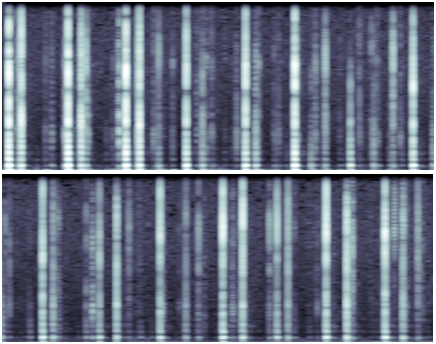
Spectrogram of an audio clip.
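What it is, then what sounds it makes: Paperback book. Long painted nails and fingertips tap and scratch the paper cover and spine of a thick, solid paperback book held close to the microphone. The result is a quick, irregular run of soft, dry clicks with a low thumpy body and faint scratchy rustle between them, each tap dying away almost instantly.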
